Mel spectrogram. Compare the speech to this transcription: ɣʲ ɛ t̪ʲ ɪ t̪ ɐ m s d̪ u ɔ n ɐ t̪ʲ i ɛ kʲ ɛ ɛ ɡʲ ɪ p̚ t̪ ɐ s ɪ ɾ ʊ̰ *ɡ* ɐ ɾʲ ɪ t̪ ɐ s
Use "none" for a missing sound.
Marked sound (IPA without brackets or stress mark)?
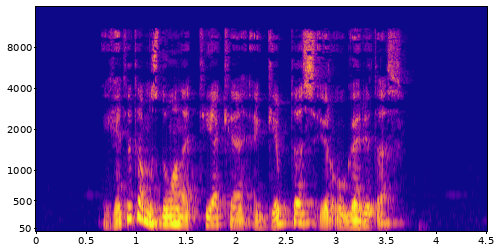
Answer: ɡ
